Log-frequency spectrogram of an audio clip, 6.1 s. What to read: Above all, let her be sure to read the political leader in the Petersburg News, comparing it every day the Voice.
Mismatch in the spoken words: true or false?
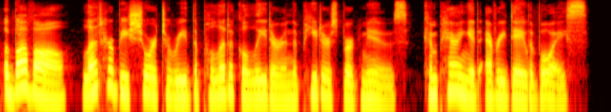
false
